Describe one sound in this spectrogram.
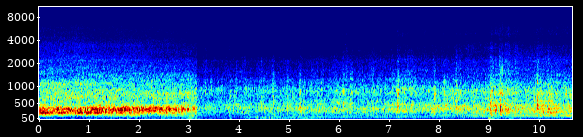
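Water sprays and splashes against a boat hull.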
